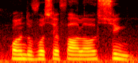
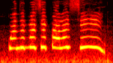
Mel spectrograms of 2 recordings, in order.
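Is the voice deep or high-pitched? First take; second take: deep; high-pitched. First: It is spoken in a deep, low voice. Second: It is spoken in a thin, high voice.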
